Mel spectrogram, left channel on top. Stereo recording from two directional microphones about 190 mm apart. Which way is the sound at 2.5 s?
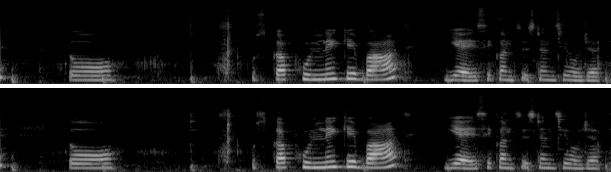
Centre (ahead or behind).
